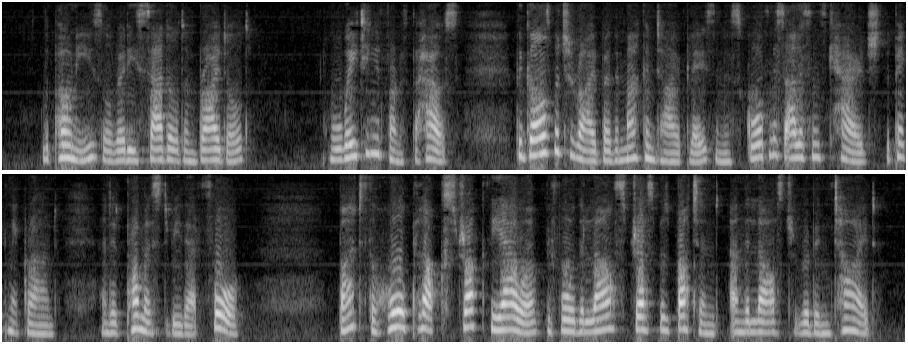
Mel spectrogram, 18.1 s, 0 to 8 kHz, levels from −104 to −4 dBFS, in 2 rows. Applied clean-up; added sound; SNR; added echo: none; none; none; none.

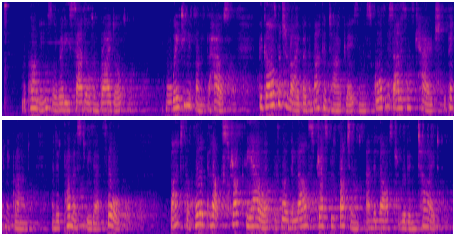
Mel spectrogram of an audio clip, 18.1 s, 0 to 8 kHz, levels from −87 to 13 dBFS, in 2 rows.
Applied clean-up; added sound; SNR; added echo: neural separator model SepFormer DNS4.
